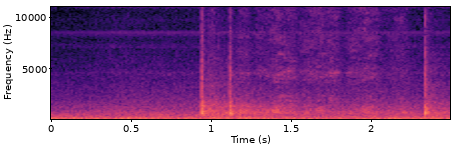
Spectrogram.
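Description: Marker pen writing on a whiteboard, its tip rubbing across the board, with a couple of light taps about a second in, over a steady low room hum.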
